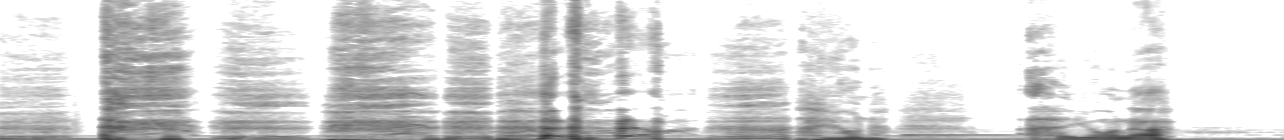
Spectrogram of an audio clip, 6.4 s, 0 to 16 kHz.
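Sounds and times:
person gasping for air with wheezing breaths: 0:00.0 - 0:04.8
person coughing: 0:00.5 - 0:01.0, 0:01.7 - 0:03.4
speech: 0:05.3 - 0:06.0.

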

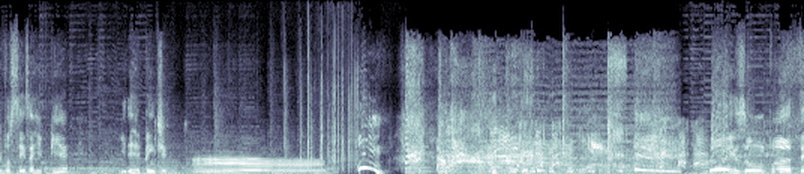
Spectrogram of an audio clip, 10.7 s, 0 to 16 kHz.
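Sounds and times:
speech: 0:00.0 - 0:03.0, 0:09.5 - 0:10.7
person screaming gutturally imitating an orc's roar: 0:02.6 - 0:04.4
laughter: 0:05.4 - 0:09.7.

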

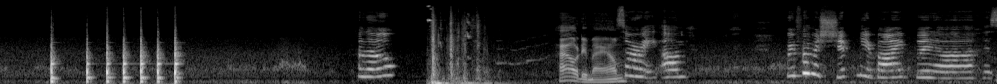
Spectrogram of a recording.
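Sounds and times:
knocks on wooden door: 0:00.5 - 0:01.9
clattering thud: 0:04.3 - 0:05.4
squeaky door hinge creak during a snowstorm: 0:04.3 - 0:05.6
speech: 0:05.6 - 0:07.0, 0:07.9 - 0:09.9.

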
